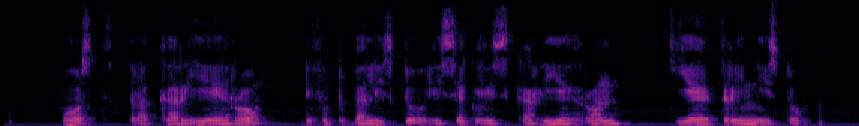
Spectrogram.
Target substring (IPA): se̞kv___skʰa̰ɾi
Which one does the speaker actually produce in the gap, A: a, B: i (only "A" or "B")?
B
